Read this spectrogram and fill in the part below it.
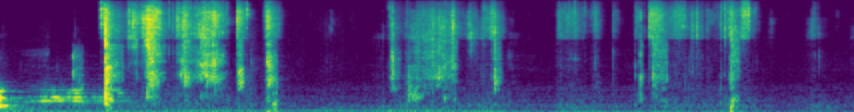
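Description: A paper packet crinkles and tears open.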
